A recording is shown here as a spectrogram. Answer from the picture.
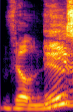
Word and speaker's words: Villeneuve: I think it's Denis He's Villeneuve.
